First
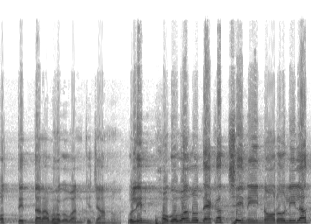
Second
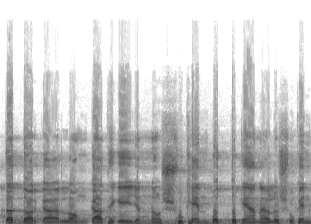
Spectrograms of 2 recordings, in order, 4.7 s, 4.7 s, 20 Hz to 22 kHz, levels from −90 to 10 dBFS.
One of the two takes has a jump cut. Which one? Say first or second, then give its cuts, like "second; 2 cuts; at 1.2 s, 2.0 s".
first; 1 cut; at 1.7 s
